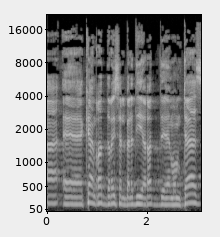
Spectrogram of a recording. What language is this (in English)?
Hebrew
